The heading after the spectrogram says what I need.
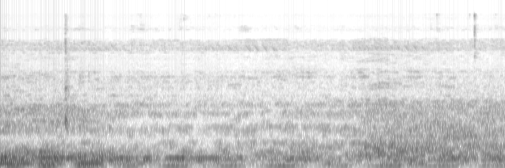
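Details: Toyota car engine running after an alternator pulley repair: steady, even hum with no squeal, rattle or grinding from the front accessories; the earlier loud front-end noise is gone.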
